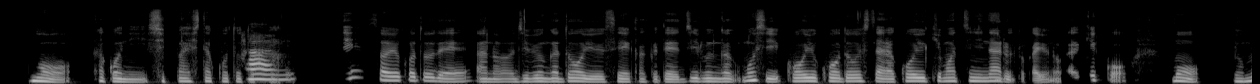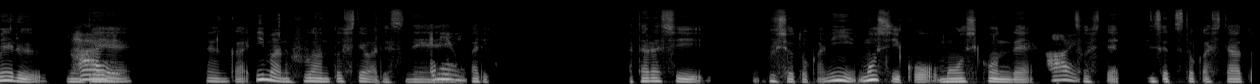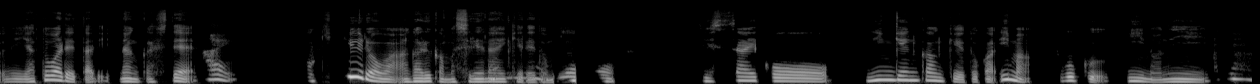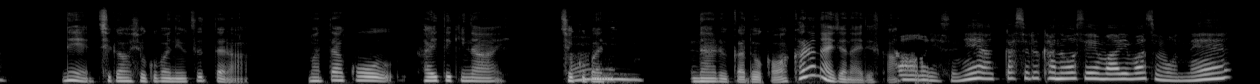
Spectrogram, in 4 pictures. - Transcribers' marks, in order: none
- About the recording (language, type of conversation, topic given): Japanese, advice, 職場で自分の満足度が変化しているサインに、どうやって気づけばよいですか？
